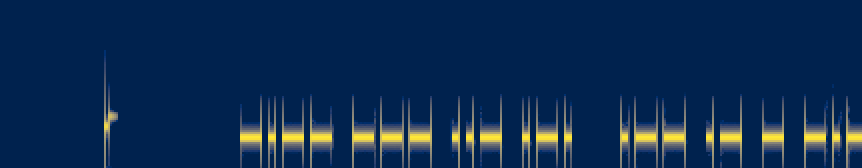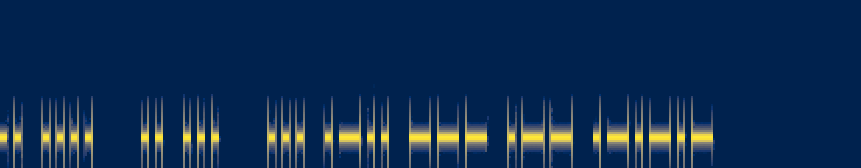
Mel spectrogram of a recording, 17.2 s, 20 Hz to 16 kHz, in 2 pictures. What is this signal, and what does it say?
Morse code, heard as a keyed tone, about 17 wpm, 700 Hz. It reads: YOUR WATCH IS SLOW.
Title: Sentences from Top 400 Words 17wpm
